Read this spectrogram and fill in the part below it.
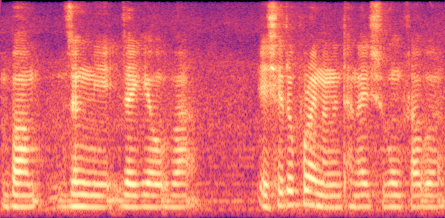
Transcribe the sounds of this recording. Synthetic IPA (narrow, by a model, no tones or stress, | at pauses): bamzɯŋnizajɡiawba | esedɔpʰɔɾajnaŋnitʰanajsubuŋpʰɾabɯ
